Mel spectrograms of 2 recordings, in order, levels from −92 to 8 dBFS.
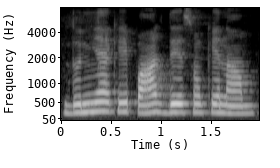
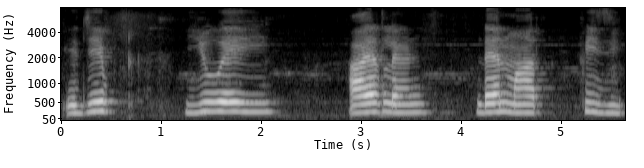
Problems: none marked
